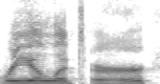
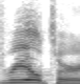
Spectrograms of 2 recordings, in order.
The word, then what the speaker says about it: realtor: I'm like, there's no vowel between the L and T. Why are you doing that? It's not realtor, it's realtor, and you're saying it right.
